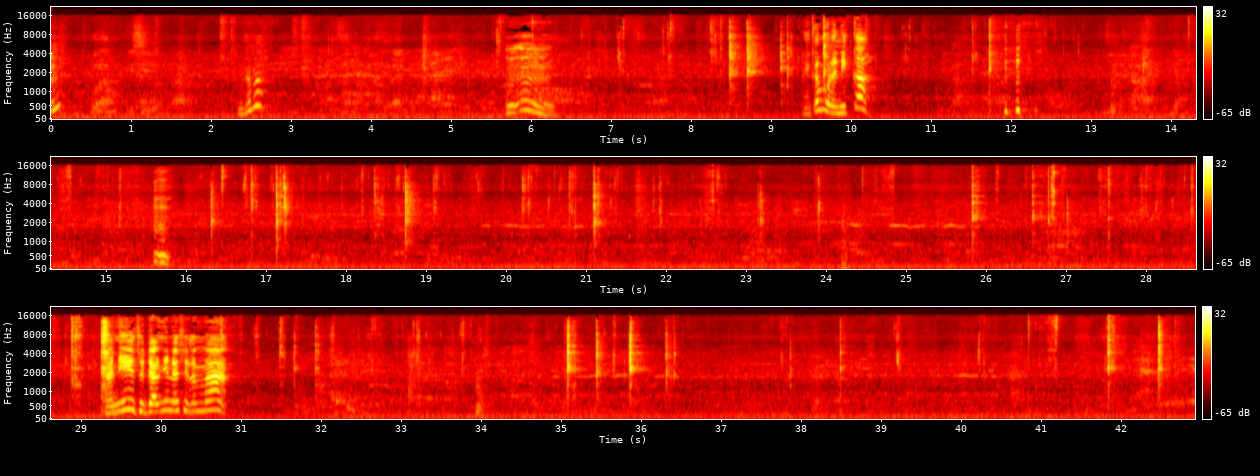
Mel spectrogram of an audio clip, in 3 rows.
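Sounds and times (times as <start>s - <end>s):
cutlery clinking against a plate: 8.3s - 9.4s, 16.2s - 17.5s, 18.2s - 19.2s, 20.2s - 21.4s, 25.8s - 29.5s, 35.0s - 36.5s, 41.8s - 42.8s
cutlery clicking on ceramic plate: 25.8s - 26.0s, 26.6s - 27.6s, 35.0s - 36.5s, 41.8s - 42.7s.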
